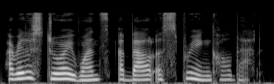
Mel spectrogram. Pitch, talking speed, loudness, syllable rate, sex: 225 Hz, 220 wpm, -17 LUFS, 5.3 syllables/s, female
